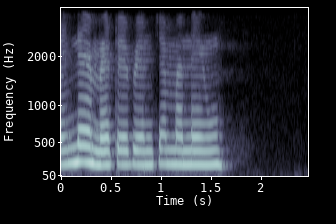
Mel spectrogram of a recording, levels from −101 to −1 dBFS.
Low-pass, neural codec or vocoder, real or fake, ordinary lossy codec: 3.6 kHz; none; real; none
